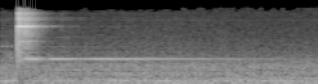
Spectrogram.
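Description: Tuning fork struck once with a sharp metallic clink, then ringing with one steady tone for almost two seconds as its stem rests on the patient's forehead for a Weber hearing test.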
